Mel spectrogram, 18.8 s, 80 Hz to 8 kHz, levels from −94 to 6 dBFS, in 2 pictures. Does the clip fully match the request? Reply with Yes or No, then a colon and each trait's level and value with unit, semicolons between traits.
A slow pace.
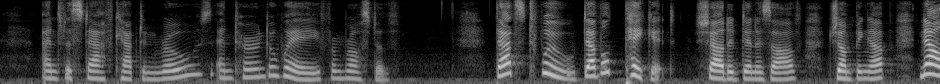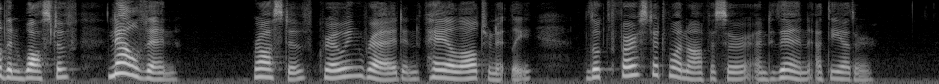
Yes: slow, 130 wpm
